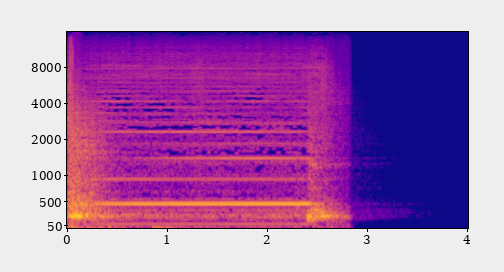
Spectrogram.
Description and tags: Estlack liftB 2
hydraulic lift, varying pitches
hydraulic, machine, machinery, mech, pneumatic, robot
